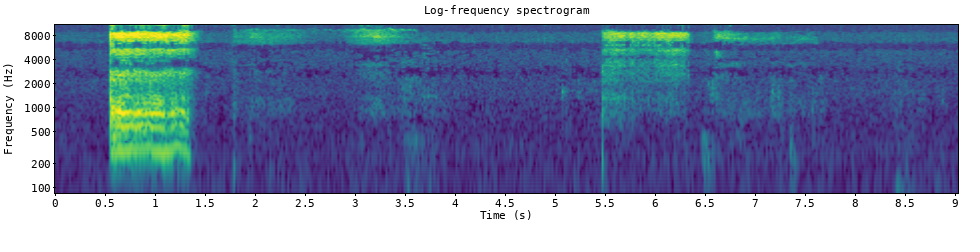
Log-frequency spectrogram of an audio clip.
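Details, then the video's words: Kuzya, a Brussels Griffon, in deep sleep snoring indoors: one loud raspy, wheezy snore near the start, then softer, fainter snuffling breaths, a second quieter snore around the middle and small sleepy noises in a quiet room. "Griffon Snoring Like a Tiny Chainsaw"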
